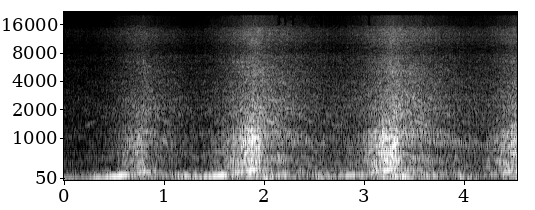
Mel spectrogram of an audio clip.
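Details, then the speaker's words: Toyota Soarer V8, after fuel tank drained and removed for rust and misfire repair: three clean throttle blips, revs rising and falling smoothly with even firing, no stumble or misfire; normal revving. "i think you gotta be happy with that yeah yeah well i was expecting leaks no no you know what i mean"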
